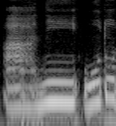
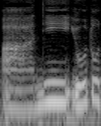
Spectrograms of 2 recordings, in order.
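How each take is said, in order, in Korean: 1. 마지막 모음은 그냥 o이고 활음은 없어요. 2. 마지막 모음에 y 활음이 있어서 yo로 들려요. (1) "아니오도 되고" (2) "아니요도 돼"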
